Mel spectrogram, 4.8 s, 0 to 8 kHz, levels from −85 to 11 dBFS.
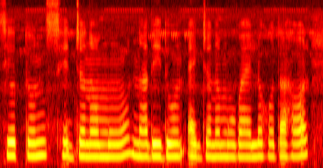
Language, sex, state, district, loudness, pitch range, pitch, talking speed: Chakma, female, Tripura, Dhalai, -15 LUFS, 220-235 Hz, 225 Hz, 100 wpm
